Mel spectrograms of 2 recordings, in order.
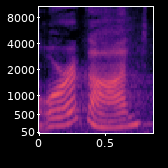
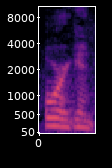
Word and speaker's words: Oregon: Facebook, YouTube, MVTV, our local cable access television station here, or Capital Community Media in Salem, Oregon, TV station. – Oregon, yeah. – Yep, you can, Oregon. Oh, I said it wrong.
